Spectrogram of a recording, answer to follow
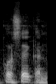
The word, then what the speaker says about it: kosekan: Bukan kos ya, kosekan bacanya.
